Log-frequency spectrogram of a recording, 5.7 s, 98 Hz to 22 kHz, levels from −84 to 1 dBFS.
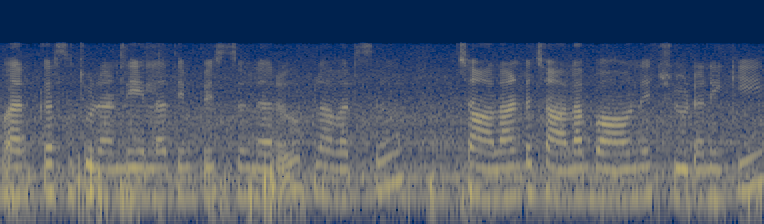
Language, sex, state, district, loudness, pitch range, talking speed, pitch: Telugu, female, Andhra Pradesh, Guntur, -29 LUFS, 185-205 Hz, 105 wpm, 190 Hz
